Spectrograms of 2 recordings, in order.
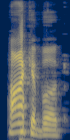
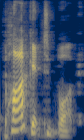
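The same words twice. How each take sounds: First: The middle T sound is dropped or swallowed. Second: The middle T sound is clearly pronounced. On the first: "we pronounce it pocketbook. I repeat again, because we're from New England, and the the letter T and R scares us" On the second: "We don't pronounce it pocketbook"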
